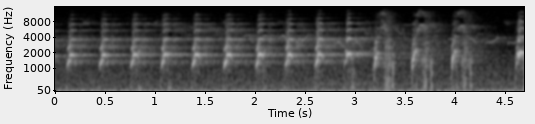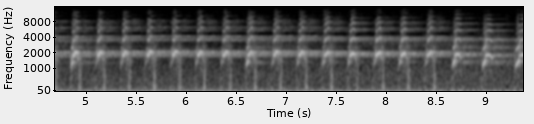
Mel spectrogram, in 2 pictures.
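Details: Calling male white-tailed eagle, 16 May 2016 around 11:50: rapid chain of ringing, harmonic yelps about four per second, briefly broken by clattering noise midway, then resuming louder and more even through to the close.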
